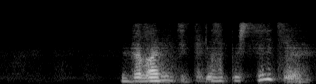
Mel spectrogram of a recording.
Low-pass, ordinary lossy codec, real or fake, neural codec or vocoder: 7.2 kHz; Opus, 24 kbps; fake; codec, 44.1 kHz, 0.9 kbps, DAC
